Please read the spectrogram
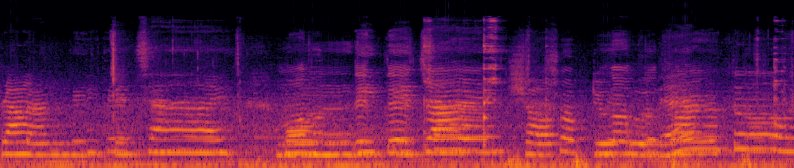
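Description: Women singing a song together, with long held notes.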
